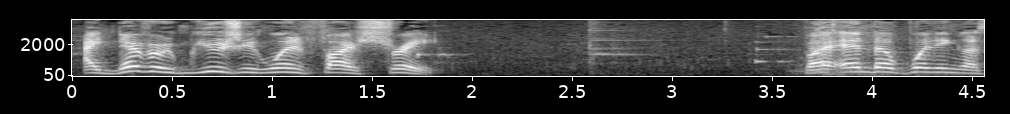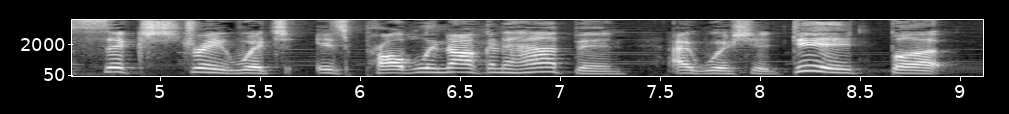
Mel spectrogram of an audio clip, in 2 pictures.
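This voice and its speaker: A man chatting casually on a game livestream, rambling and repeating his phrases as he goes. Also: sits high. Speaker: game streamer. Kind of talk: casual livestream chat over gameplay. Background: game music.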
